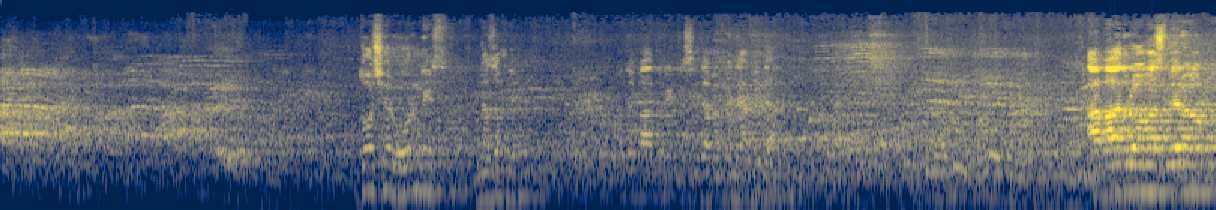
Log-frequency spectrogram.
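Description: A man sings a lament loudly through a microphone in an echoing hall.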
